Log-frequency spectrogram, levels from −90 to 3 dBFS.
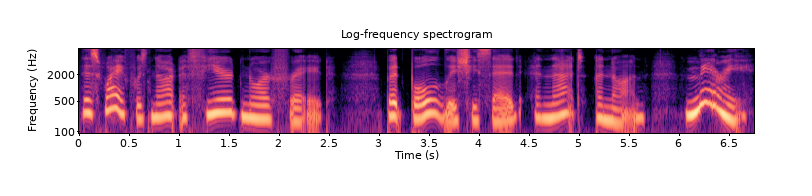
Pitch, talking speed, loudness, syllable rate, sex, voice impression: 235 Hz, 135 wpm, -16 LUFS, 3.9 syllables/s, female, feminine, adult-like, relaxed, powerful, bright, soft, slightly halting, calm, friendly, reassuring, elegant, lively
